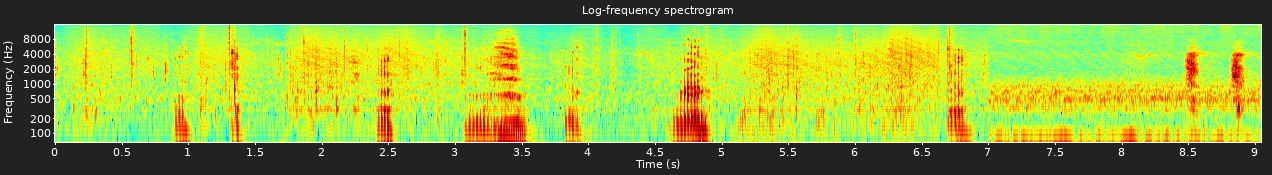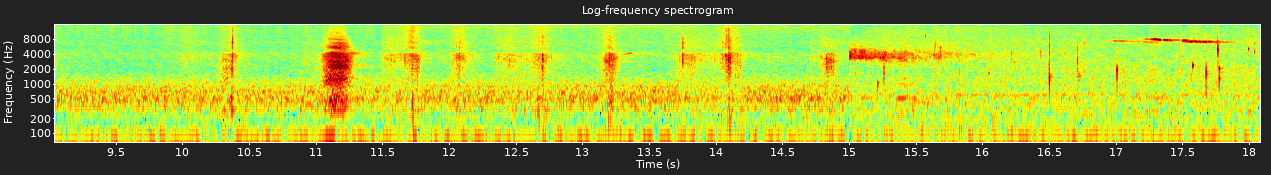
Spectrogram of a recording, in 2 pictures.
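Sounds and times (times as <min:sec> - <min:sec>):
steady low rumble: 0:07.0 - 0:18.0.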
